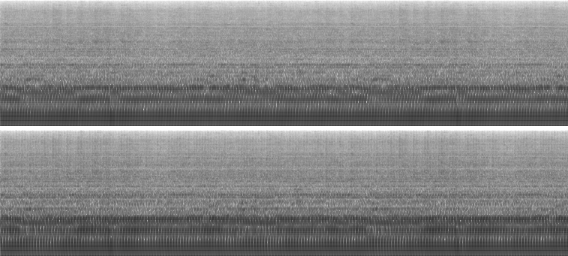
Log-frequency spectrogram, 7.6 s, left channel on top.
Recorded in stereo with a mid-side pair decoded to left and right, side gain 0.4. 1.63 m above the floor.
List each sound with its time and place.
0.0 s an engine running: 65° right, 4.5 m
